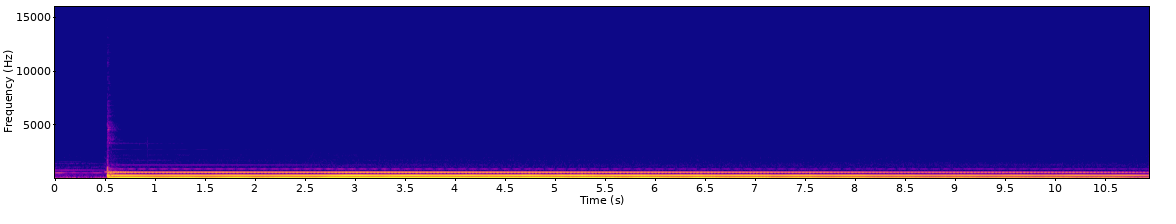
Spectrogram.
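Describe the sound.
A Tibetan singing bowl struck once near the edge with a striker, in an upward motion, gives a clear metallic strike and then a long, steady ring of several sustained tones that fades only slowly over about ten seconds.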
